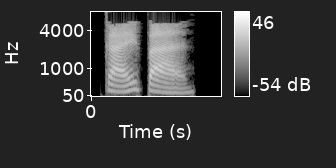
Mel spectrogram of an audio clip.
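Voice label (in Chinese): "改版", Mandarin Chinese; chinese-flashcards; hsk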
